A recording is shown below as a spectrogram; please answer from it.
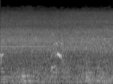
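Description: Steady hiss of steam from a Victorian Railways R class steam locomotive as it is turned on a turntable. Two short high chirps come at the start and about a second in.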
